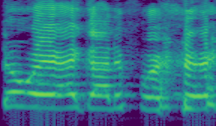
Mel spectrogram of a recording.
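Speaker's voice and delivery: high, loud, breezy, chirpy reassuring tone.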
